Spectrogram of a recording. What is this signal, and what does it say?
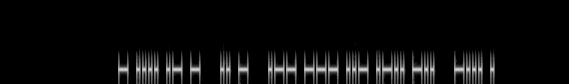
Morse code, heard as a keyed tone, about 40 wpm, 700 Hz. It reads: THAT IT WOULD BE
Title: Sets of 4 Words 40wpm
